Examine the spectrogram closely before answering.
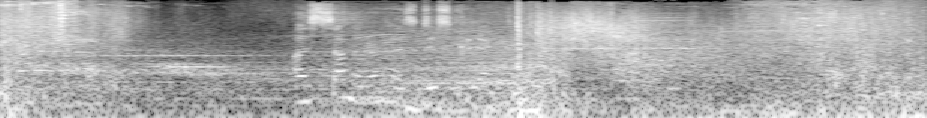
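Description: Game spell effects crash and whoosh in a battle.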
